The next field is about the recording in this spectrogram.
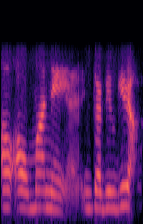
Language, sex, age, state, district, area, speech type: Manipuri, female, 30-45, Manipur, Imphal West, rural, conversation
